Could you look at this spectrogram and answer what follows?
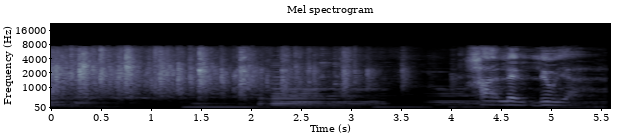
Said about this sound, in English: Clap your hands for the Lord and you may be seated.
